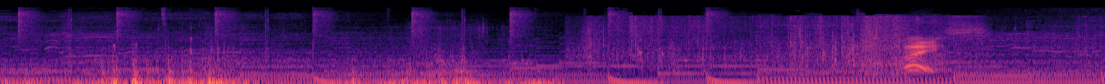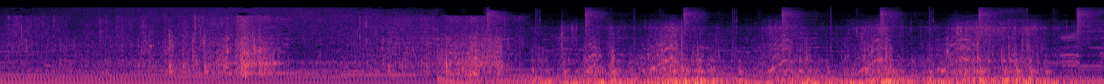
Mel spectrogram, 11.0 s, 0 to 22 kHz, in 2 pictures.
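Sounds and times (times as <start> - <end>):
background music with sustained chords: 0.0 - 11.0
toy truck rattling over dirt: 2.0 - 11.0.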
